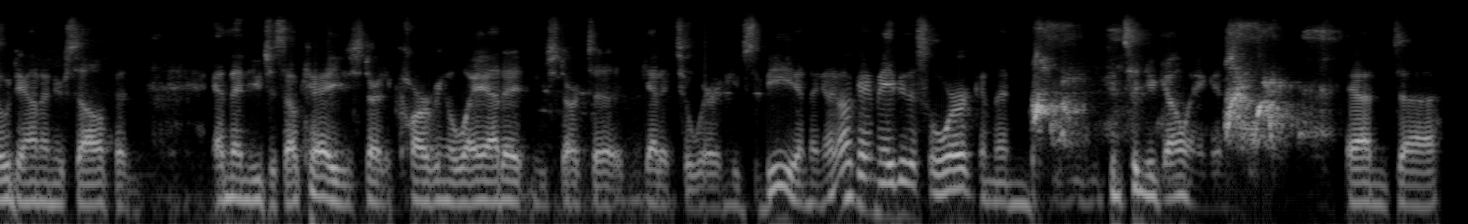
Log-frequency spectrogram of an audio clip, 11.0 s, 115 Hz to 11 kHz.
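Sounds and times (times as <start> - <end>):
speech: 0.1 - 10.9
dog barking: 7.8 - 8.4, 9.2 - 10.1
dog whimpering: 7.8 - 10.1.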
